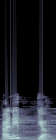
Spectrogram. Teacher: ನಿ ಅಕ್ಷರದ ಮೇಲೆ ಆಘಾತ ಇದೆ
